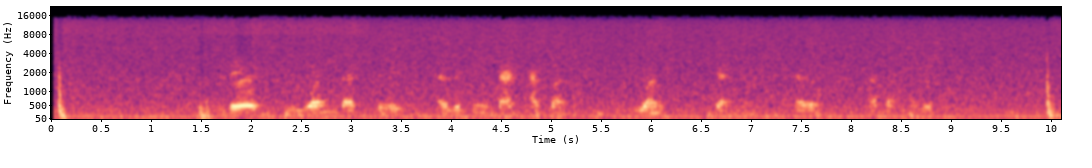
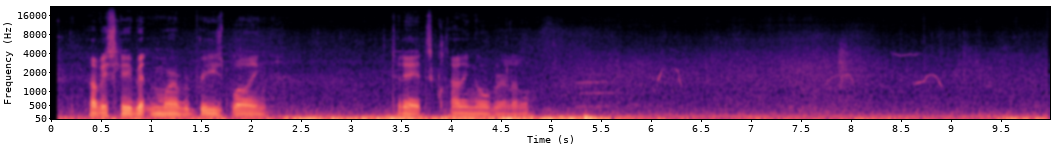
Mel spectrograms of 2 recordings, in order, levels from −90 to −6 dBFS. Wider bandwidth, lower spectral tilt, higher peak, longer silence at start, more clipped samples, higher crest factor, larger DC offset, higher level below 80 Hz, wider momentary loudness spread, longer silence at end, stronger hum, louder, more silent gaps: about the same, 16 kHz vs 15.5 kHz; second, -5 dB/octave vs -6.5 dB/octave; first, 0 dBFS vs -10 dBFS; about the same, 0.05 s vs 0.05 s; neither; about the same, 18 dB vs 18 dB; neither; second, -40 dBFS vs -32 dBFS; second, 14 LU vs 17 LU; about the same, 0 s vs 0 s; neither; first, -18 LUFS vs -30 LUFS; neither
